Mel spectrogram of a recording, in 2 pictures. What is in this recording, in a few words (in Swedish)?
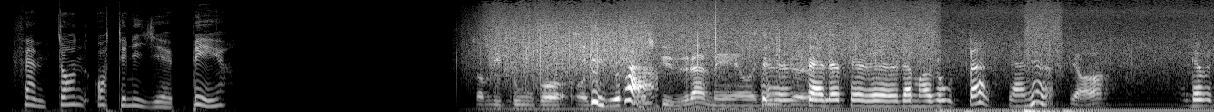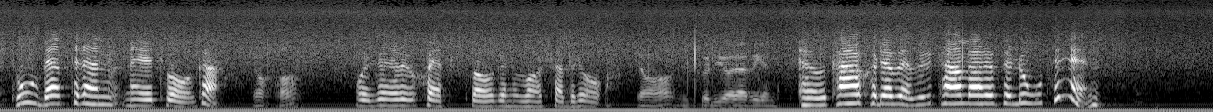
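Alfta Hälsingland, dialekter; Folkminnen; Svenska sagor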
